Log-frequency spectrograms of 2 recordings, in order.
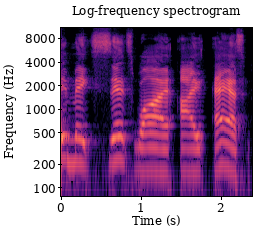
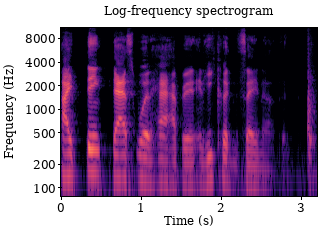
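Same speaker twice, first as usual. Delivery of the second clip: ordinary talk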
